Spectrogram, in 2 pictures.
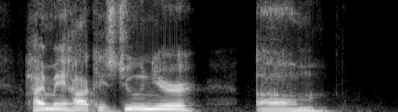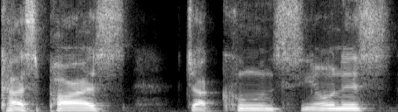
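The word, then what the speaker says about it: Jakučionis: Jaquez Jr., um, Kasparas Jakuncionis. Sorry if I pronounced that Kasparis wrong. Yakuchonis. Thank you, bro.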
